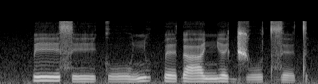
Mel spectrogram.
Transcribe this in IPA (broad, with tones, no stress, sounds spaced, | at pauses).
k͡p eː˦ s eː˨ k oː˨ ɲ u˦ k͡p ɛ˧ ɗ aː˧ ɲ ɛ˧ d͡ʒ oː˨ t z ɛ˨ t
